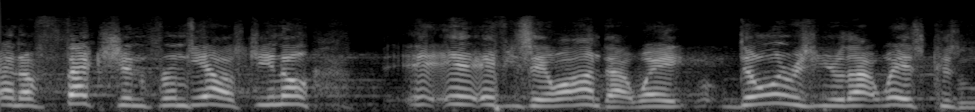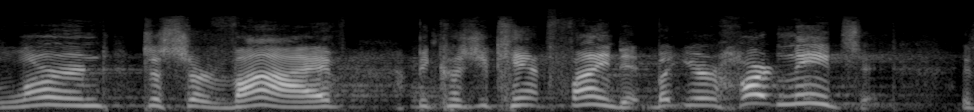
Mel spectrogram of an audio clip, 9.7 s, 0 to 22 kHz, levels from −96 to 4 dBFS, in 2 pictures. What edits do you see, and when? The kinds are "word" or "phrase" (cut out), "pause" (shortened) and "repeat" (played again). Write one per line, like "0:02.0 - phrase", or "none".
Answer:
0:01.0 - word
0:03.0 - word
0:03.6 - word
0:04.8 - word
0:06.9 - word
0:08.8 - word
